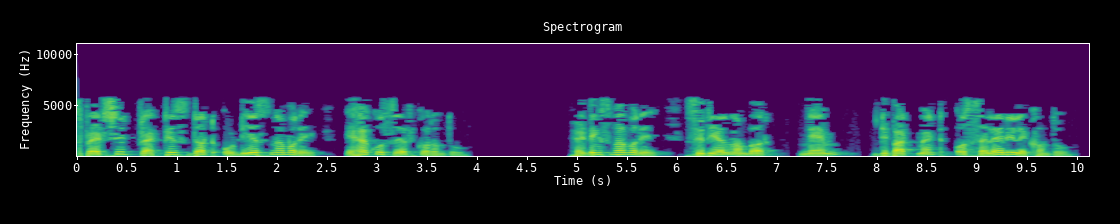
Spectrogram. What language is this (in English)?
Odia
